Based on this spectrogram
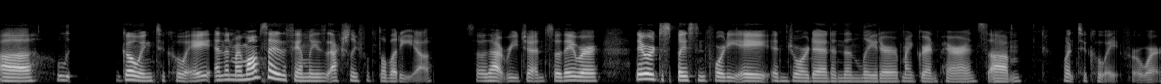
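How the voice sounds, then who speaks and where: A woman with a fairly low pitch talks at a fairly quick pace, with ordinary pitch variation and big swings in loudness. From US, North Carolina. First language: Arabic. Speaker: embroidery artist. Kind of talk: casual interview chat. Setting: podcast.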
